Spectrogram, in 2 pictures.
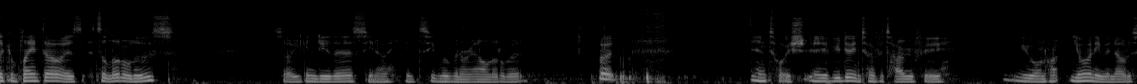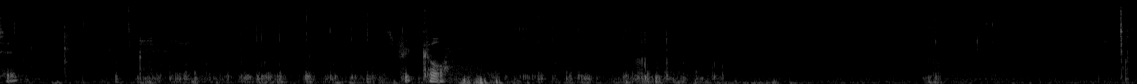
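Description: Small plastic parts click and tap as hands handle a toy figure.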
